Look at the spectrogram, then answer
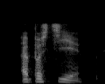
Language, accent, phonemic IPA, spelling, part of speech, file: French, France, /a.pɔs.ti.je/, apostiller, verb, LL-Q150 (fra)-apostiller.wav
- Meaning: to apostille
